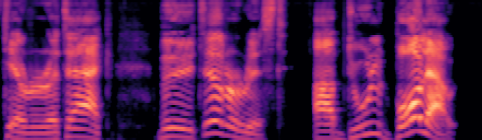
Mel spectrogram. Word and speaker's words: Ballout: The terrorist Abdul Ballout. If I my last name, my family name were ball out. And it's spelled just the way it sounds.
